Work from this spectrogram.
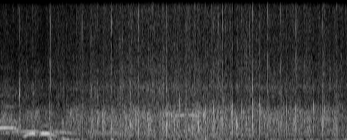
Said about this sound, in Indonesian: Keren, tepuk tangan untuk NU Taiwan.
